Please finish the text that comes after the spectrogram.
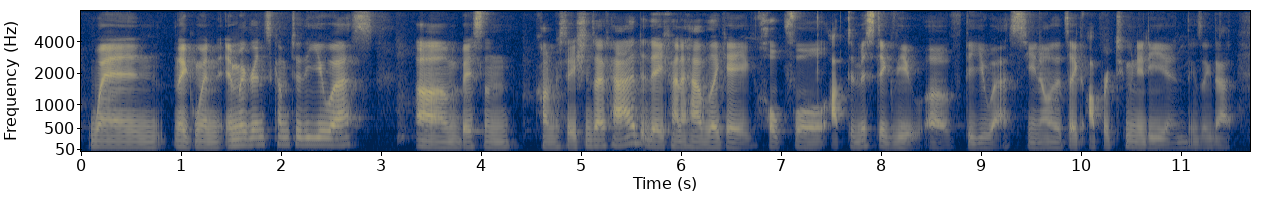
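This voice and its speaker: Thoughtful young man with a low voice. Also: normal speed, smooth. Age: young adult. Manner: thoughtful, hedging with fillers. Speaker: student panelist. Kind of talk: class discussion.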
